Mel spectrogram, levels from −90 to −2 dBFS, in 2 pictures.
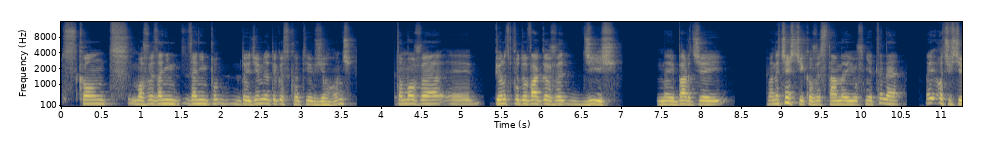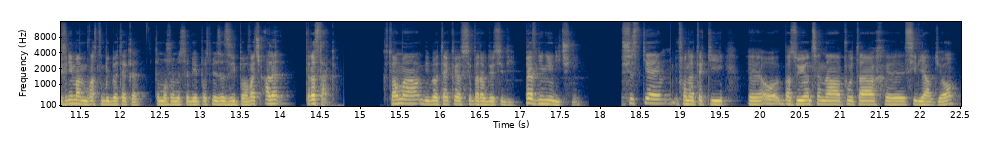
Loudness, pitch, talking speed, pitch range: -22 LUFS, 150 Hz, 150 wpm, 140-165 Hz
